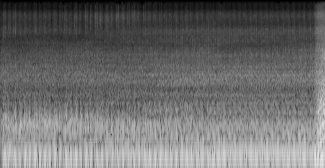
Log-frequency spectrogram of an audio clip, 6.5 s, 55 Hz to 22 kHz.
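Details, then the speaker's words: Honda VFR750 after carburetor work addressing a lean flat spot at light throttle and higher rpm: 40 jets (stock 38), carbs refilled. Smooth, even revs climb cleanly and pick up quicker with no stumble; sounds healthy. "sounds like she's picking up quicker"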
